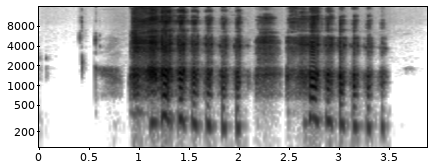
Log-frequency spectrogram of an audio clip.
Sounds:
Laughter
